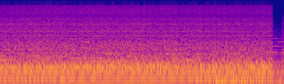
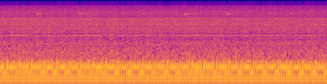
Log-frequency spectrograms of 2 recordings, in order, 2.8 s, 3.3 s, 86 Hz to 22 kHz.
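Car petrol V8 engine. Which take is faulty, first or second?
second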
